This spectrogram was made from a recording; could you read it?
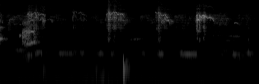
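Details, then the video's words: Hungry myna chick begging with raspy, hissing high calls repeated roughly every second, separated by faint thin squeaks. "A baby Myna bird was hungry"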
